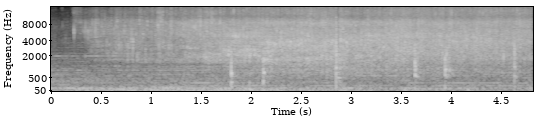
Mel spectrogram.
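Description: Chopped lobster meat hitting hot canola and sesame oil in a frying pan: a sizzle that starts suddenly just after the start and builds, with scattered clicks of a slotted spatula stirring the meat against the pan.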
